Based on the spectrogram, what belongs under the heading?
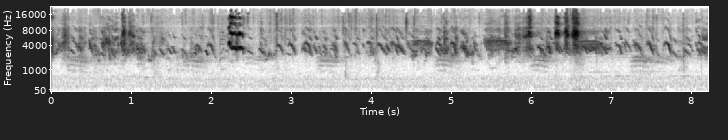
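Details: Baby chickens eating spinach: a steady stream of thin, high, quickly falling peeps from several chicks, with a few louder sharp clicks.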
